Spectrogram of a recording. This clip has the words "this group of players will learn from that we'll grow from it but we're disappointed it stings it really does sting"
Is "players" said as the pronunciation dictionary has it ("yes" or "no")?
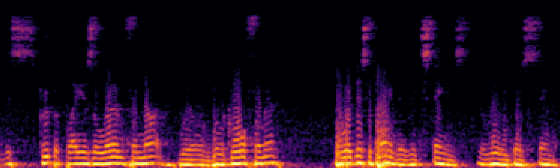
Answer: yes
